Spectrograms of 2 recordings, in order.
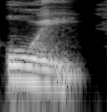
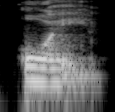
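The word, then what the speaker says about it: hoy: Oi. The H is silent. Oi.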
